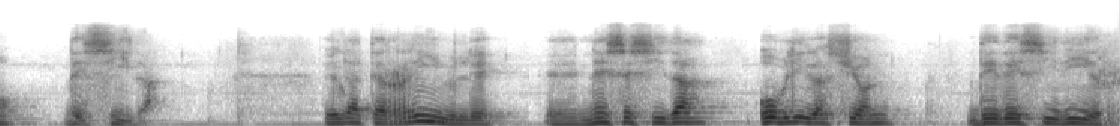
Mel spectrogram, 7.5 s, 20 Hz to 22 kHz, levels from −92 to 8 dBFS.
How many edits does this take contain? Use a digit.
2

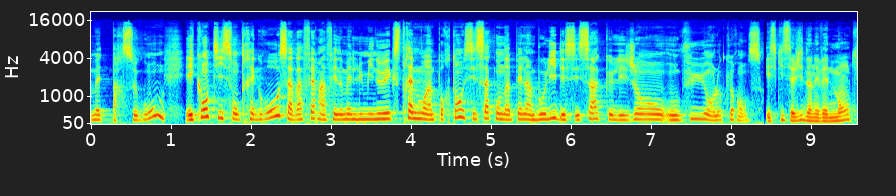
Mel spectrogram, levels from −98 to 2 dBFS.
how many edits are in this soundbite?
0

